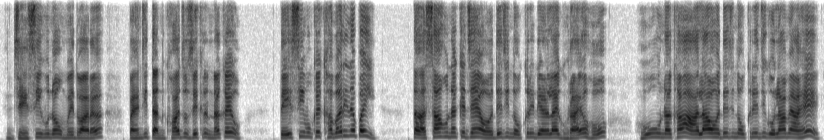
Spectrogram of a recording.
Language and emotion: Sindhi, surprised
